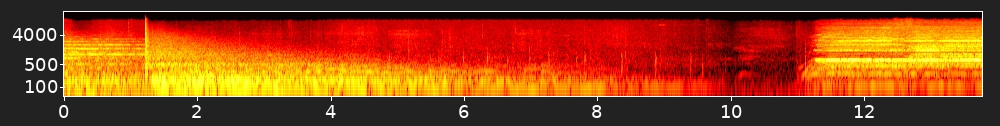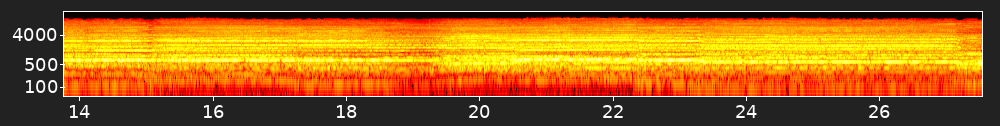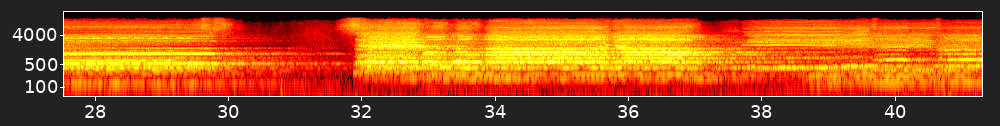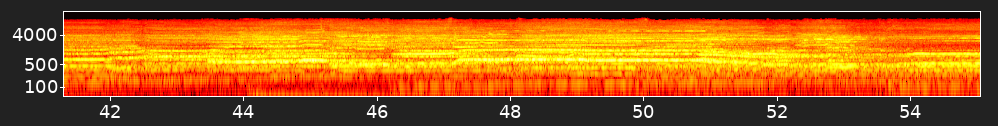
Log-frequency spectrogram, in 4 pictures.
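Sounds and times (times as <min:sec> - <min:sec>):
choir singing sustained chords: 0:00.0 - 0:09.7, 0:11.0 - 0:55.0.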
